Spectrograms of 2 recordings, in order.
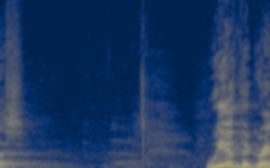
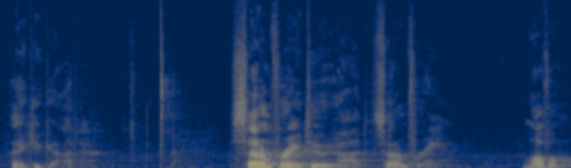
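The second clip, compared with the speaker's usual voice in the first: spoken prayer; 4 semitones lower than usual. Real, not acted. Leads a prayer.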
